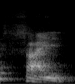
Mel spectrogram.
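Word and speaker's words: sign: जैसे साइन में देखो साइन में जी नहीं बोला जाएगा उच्चारण नहीं होगा इसका उच्चारण है साइन इसका अर्थ होता है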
